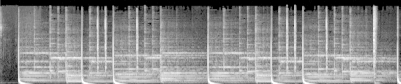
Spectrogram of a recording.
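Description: An instrumental pop intro plays loudly on its own: deep, punchy kick hits land in a steady, repeating pattern beneath sustained keyboard chords, with no singing yet.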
